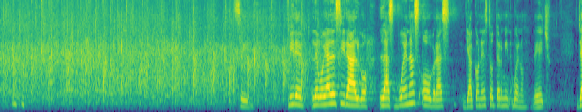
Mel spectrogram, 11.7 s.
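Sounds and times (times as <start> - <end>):
audience applause: 0.0 - 6.4
speech: 0.2 - 0.7, 4.8 - 5.2, 5.8 - 11.6.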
